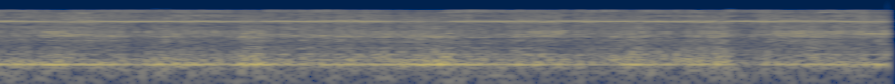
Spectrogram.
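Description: Steady industrial machine noise: an even hiss with a constant low hum and a high whine running through it.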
